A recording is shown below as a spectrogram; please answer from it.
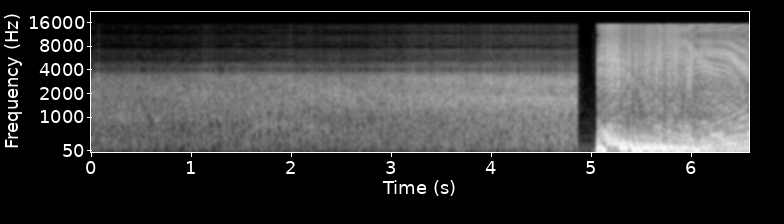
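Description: Steady rush of floodwater, a noisy hiss that grows gradually louder, cut off about five seconds in by loud electronic music with sweeping synthesizer tones.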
